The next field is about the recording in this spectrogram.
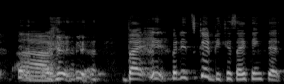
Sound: board members chuckle

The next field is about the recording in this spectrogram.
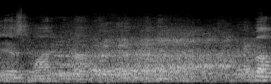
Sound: laughter

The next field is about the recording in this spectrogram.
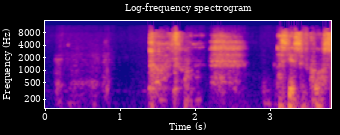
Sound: chuckles

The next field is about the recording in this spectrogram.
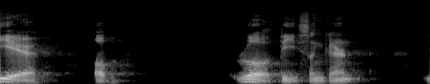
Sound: non-english

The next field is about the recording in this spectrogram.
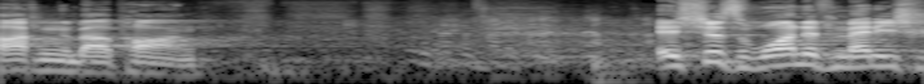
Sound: audience chuckling

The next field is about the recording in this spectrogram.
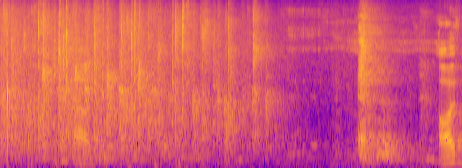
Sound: audience applauding

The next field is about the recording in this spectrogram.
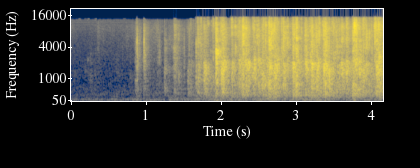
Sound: applause

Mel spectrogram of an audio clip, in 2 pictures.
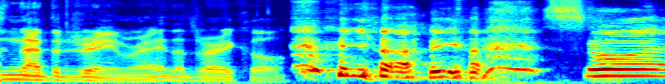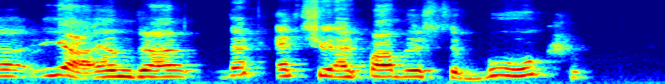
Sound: laughs

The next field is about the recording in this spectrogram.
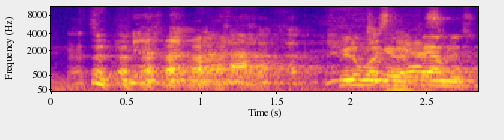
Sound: all laughing

